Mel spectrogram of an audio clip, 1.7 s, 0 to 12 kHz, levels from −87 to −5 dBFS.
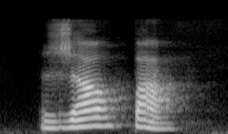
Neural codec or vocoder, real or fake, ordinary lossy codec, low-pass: codec, 16 kHz, 0.8 kbps, ZipCodec; fake; AAC, 64 kbps; 7.2 kHz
